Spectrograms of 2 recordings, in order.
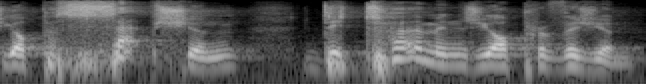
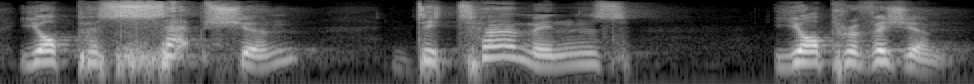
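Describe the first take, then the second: First: Said in the usual way. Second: "Your perception determines your provision" slow, in three separated pieces; emphatic repeat. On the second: Real, not acted. Preacher repeating point one, "Your perception" punched slow and strong.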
